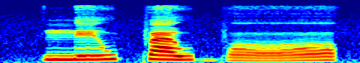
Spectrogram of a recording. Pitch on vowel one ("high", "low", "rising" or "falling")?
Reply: rising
